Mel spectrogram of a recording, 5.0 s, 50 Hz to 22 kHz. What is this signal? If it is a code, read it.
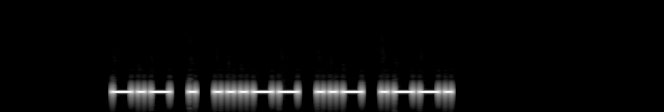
Morse code, heard as a keyed tone, about 25 wpm, 700 Hz. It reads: KE3UP
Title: USA Call Signs - 5 Characters - Repeated 3x - 25wpm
